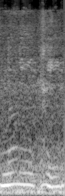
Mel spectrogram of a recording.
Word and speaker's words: Noonie B: You say it right. It's Noonie B.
